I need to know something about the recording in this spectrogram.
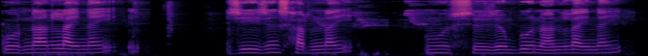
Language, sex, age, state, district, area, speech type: Bodo, female, 45-60, Assam, Kokrajhar, rural, spontaneous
